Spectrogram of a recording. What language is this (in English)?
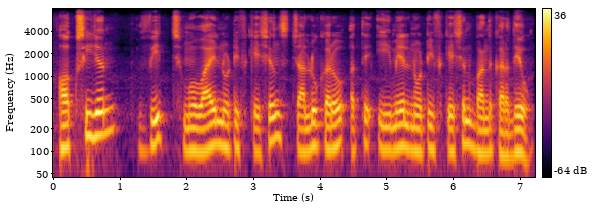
Punjabi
